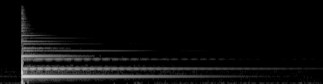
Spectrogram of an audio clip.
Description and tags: pan hit5
hitting my kitchen pan
pan, pot, hit, kitchen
